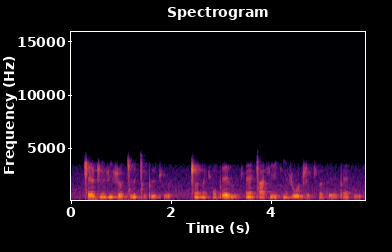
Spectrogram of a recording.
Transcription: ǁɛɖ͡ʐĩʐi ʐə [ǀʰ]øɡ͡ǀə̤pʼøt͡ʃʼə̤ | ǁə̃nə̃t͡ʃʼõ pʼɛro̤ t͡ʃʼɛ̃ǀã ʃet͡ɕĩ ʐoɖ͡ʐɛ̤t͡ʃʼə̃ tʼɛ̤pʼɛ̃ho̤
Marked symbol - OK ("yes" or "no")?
no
